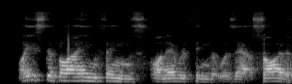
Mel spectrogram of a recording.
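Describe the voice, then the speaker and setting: Speaking at a fairly quick pace with a slight English accent, a man uses a fairly high pitch and ordinary pitch variation. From England. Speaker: tantra teacher. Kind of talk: interview. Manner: hesitant, many fillers.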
